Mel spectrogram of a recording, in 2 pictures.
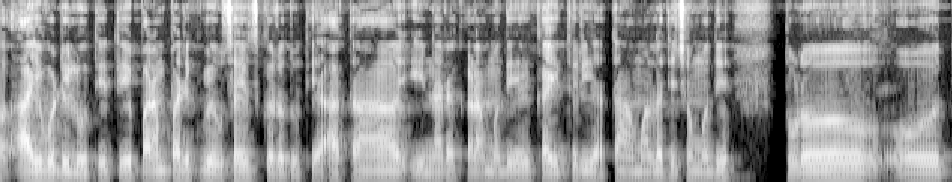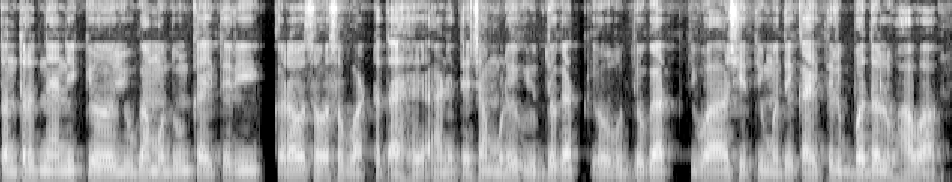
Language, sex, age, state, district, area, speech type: Marathi, male, 30-45, Maharashtra, Nagpur, urban, spontaneous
